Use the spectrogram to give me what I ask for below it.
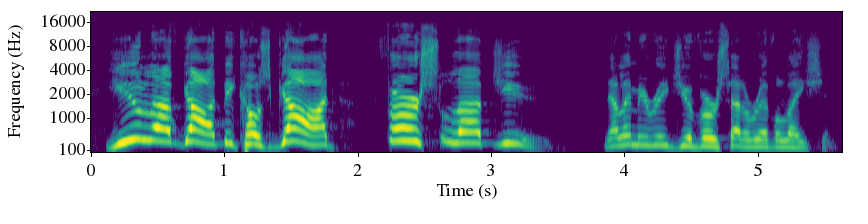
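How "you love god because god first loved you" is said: louder, slow, stressing first; emphatic slow proclamation. Shown as a demonstration. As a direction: drive the word first home. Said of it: "Somebody say first loved".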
